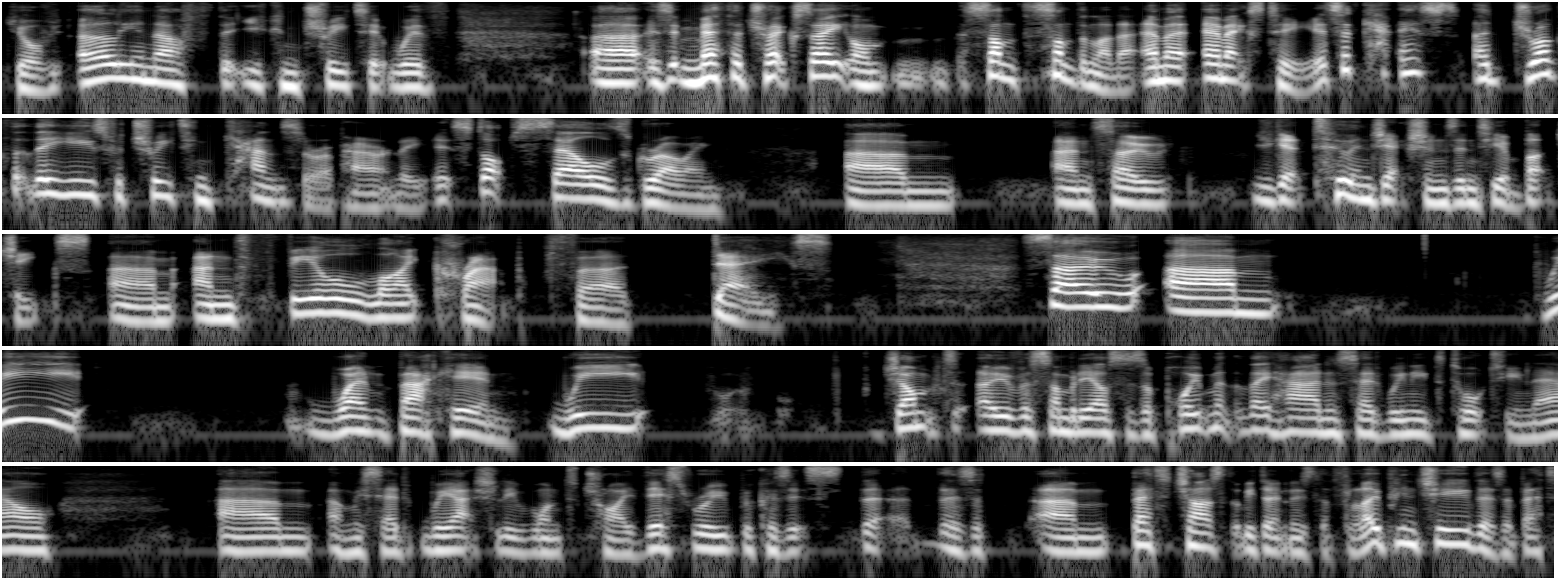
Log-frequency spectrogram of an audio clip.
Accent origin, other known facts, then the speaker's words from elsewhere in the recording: United Kingdom; I'm British and we don't have that language in the UK.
